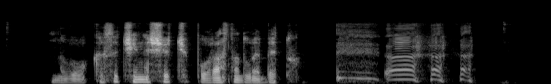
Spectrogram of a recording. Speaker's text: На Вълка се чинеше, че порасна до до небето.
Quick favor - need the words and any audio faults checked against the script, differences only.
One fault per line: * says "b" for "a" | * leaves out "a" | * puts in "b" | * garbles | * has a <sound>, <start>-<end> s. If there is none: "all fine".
* leaves out "до"
* has a laugh, 3.4-4.9 s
